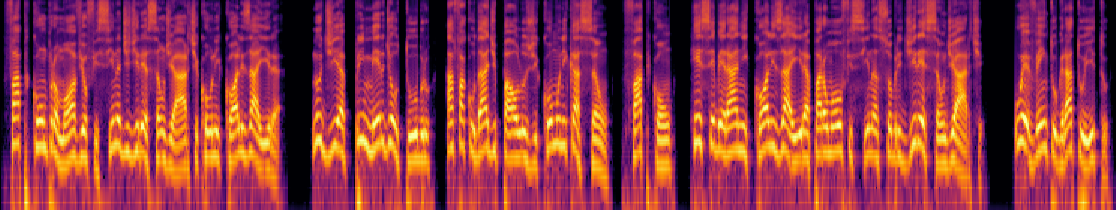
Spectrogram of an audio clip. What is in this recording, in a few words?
voiceover; voiceover generator; freepik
